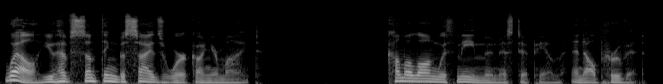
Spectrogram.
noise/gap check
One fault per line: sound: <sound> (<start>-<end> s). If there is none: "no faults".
sound: dropout (5.1-5.2 s)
